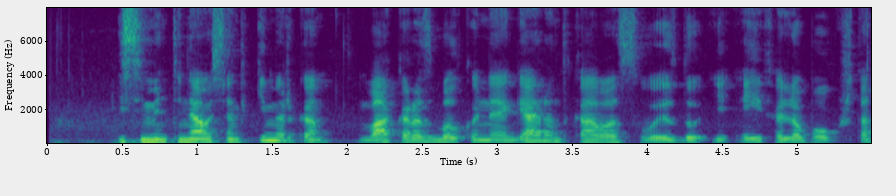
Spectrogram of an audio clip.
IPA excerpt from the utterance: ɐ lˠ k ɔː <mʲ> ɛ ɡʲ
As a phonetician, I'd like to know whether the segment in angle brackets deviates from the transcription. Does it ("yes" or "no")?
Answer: yes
